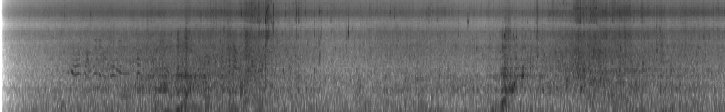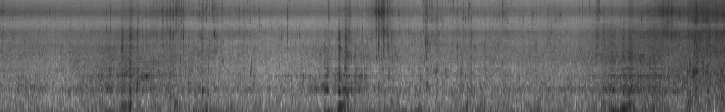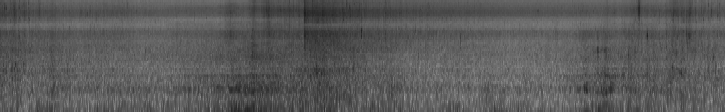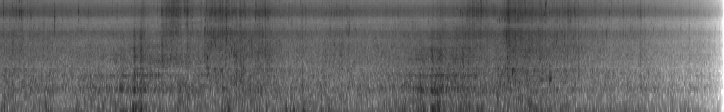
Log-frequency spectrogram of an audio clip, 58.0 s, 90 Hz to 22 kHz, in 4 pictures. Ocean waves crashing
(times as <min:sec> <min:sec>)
0:01.2 0:05.8, 0:27.1 0:44.4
